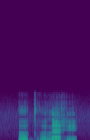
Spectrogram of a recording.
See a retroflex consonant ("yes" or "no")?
no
